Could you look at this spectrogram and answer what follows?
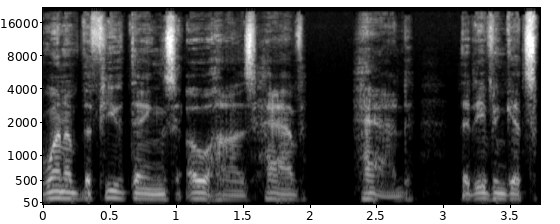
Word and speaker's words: OAS: The Andrew Melvin interrogation footage, AMF, pronounced ath is infamous among the conspiratorial community of old house archivists, OAS, pronounced ohas.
